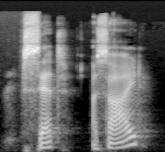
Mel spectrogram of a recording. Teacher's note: You hear the T change to a fast D.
